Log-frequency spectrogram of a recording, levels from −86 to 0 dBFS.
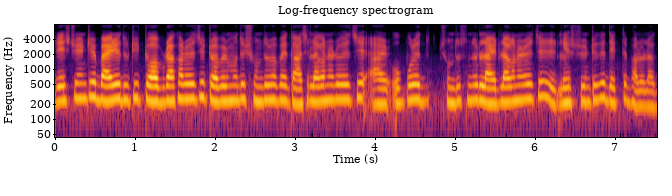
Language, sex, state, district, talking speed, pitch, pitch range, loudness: Bengali, female, Odisha, Malkangiri, 200 wpm, 235 Hz, 220-245 Hz, -16 LUFS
